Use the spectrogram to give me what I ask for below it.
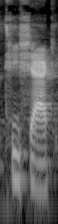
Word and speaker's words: TSAHC: Uh this one's commonly referred to as T-Shack, even though that's not how it's spelled.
